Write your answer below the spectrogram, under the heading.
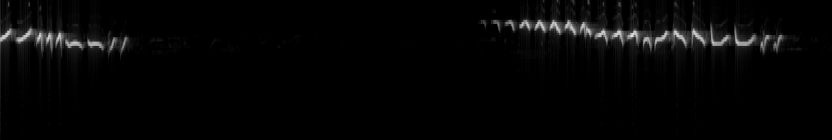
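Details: Willow warbler song: the tail of one phrase, then after a pause a full phrase of soft, high whistled notes that slide gradually lower in a sweet descending cadence, about three seconds long, on a quiet background.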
